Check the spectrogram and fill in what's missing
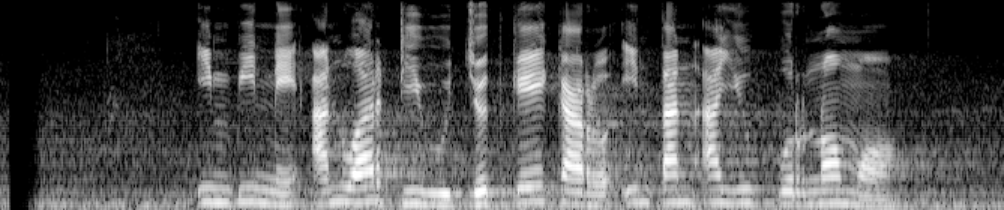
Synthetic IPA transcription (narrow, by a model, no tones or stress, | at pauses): ʔimpineʔanward̪̥i̤wud̥ʒ̥ṳd̪̚kekaɾoʔint̪anajupurnɔmɔ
